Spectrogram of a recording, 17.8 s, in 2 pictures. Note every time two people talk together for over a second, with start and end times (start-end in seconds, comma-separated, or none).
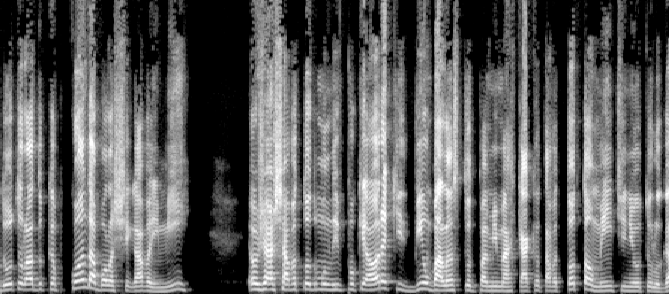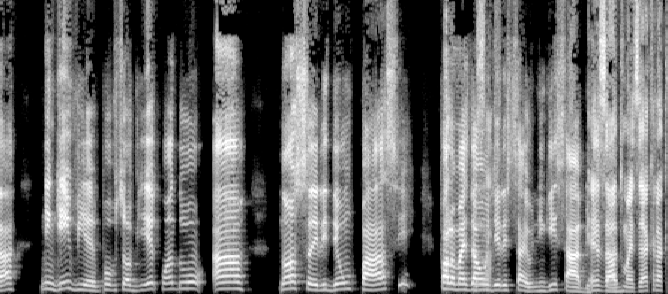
none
